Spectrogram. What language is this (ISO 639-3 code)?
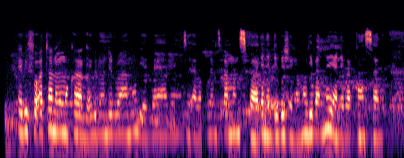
lug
